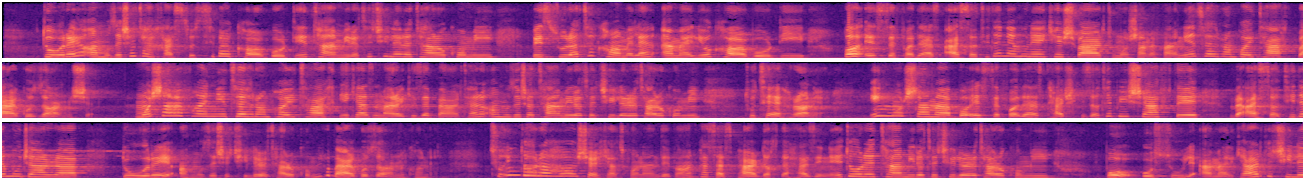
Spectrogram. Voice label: podcast chiller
